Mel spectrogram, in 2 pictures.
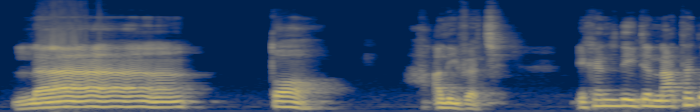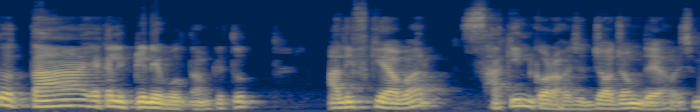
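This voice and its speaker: A man teaching Quran recitation, patiently spelling out letters and vowel marks one by one, then breaking into long drawn-out melodic chanting of the verse. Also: mid-range voice. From Bangladesh. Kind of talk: step-by-step recitation lesson.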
